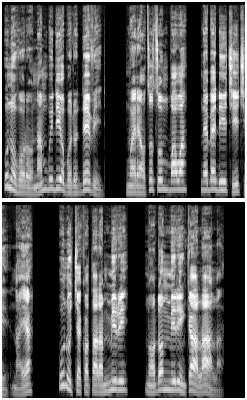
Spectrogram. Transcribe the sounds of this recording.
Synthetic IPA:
u˦nu˨ɦʊ˨ɾʊ˨na˨ŋ͡m̩˦ɡ͡bi˦dɪ˦o˨bo˨do˨de˦vḭ˨d | ŋʷe˨ɾe˨ɔ˨tʊ˦tʊ˦ŋ͡m̩˦ɡ͡ba˦wa˦ | ne˦be˦dɪ˦i˦t͡ʃi˨i˦t͡ʃḛ˨na̰˨ja˦ | u˦nu˨t͡ʃe˨kɔ˨ta˨ɾa˨m̩˦mi˦ɾi˦ | nɔ˨dɔ˦m̩˦mi˦ɾi˦ŋ̩˨ka˦a˨la˨˦a̰˨la̰˨

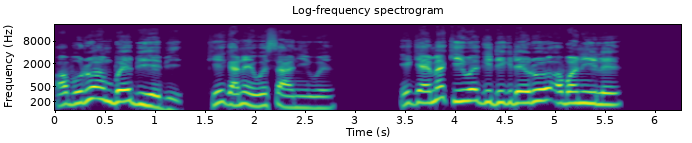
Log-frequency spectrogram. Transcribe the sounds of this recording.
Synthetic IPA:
ɔ˨bʊ˨ɾu˦o˦ŋ͡m̩˦ɡ͡be˦bi˨e˨bḭ˨ | kɪ˦ɡa˨ne˨we˦sa˦a˨ɲi˦we˦ | ɪ˦ɡe˨me˦ki˦we˦ɡi˨di˨ɡi˨de˨ɾu˦o˦ɔ˦ɡ͡bɔ˦niː˦le˦

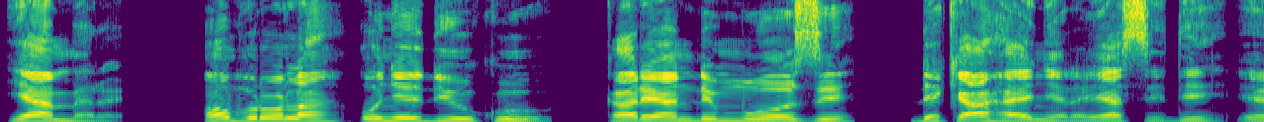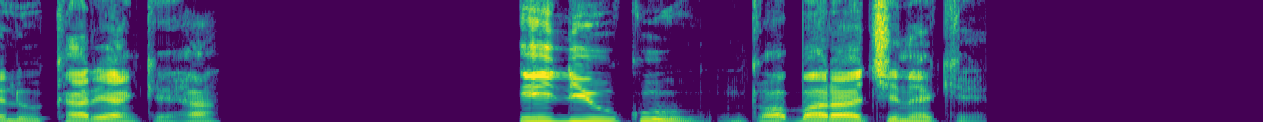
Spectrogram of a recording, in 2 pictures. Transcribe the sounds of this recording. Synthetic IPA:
ja˦˨mḛ˨ɾḛ˨ | ɔ˦bʊ˨ɾʊ˦la˦o˦ɲe˦di˨u˦kʷu˦˨ | ka˦ɾɪ˦a˦n̩˦dɪ˦m̩˦mu˦o˦zi˦ | dɪ˦ka˨a˦ɦa˨e˦ɲe˨ɾe˨ja˦sɪ̰˨dɪ˦e˦lu˦ka˦ɾɪ˦a˦ŋ̩˨ke˨ɦa˦ | i˦di˦u˦kʷu˦˨ŋ̩˨kɔ˦k͡pa˦ɾa˦a˨t͡ʃi˦ne˦kʰḛ˨

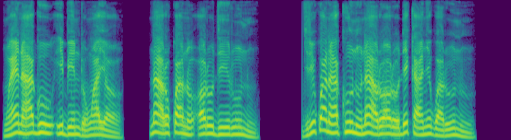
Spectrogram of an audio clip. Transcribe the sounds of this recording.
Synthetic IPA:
ŋʷe˨˦ɪ˦na˨a˦ɡʊ˦i˦bi˨n̩˦dʊ˨ŋʷa˦jɔː˦˨ | na˦a˨ɾʊ˦kʷa˦nʊ˨ʔɔ˦ɾʊ˦di˦i˦ɾu˦nṵ˨ | d͡ʒi˨ɾi˦kʷa˦na˨a˦ku˦nu˨na˦˨a˨ɾʊ˦ɔ˦ɾʊ˦dɪ˦ka˨a˨ɲɪ˦ɡʷa˨ɾu˦nṵ˨

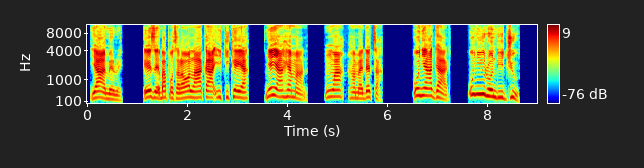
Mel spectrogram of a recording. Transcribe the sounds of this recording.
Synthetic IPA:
ja˦˨me˨ɾe˨ | e˦ze˨ɡ͡ba˦pʊ˨ta˨ɾa˨ɔ˦la˨a˦ka˦i˦ki˦ke˦ja˦ | ɲe˦ɲa˦ɦe˦ma˨n̩˨˦ | ŋʷa˦ɦa˨me˨de˦ta˨ | o˦ɲe˦a˦ɡa˨ɡ | o˦ɲe˦ɾo˦n̩˦di˨d͡ʒu˦˨

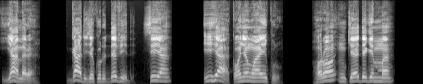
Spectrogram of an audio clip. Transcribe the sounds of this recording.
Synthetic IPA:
ja˦˨me˨ɾḛ˨ | ɡa˦˨dd͡ʒe˨kʷu˨ɾu˨de˦vi˨d | sɪ˦ja˦ | i˦ɦe˦a˨ko˦ɲe˦ŋʷa˦˨ɲɪ˦kʷṵ˨ɾṵ˨ | ɦɔ˨ɾɔ˦ŋ̩˨ke˦e˦dɪ˦ɡɪ˦m̩˦ma˦

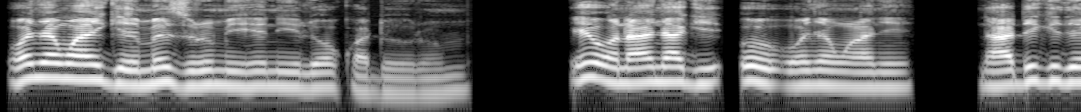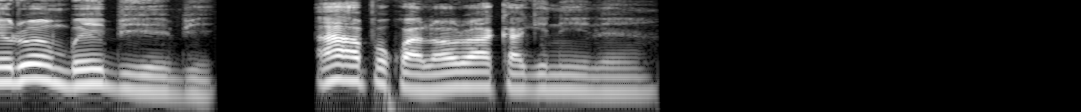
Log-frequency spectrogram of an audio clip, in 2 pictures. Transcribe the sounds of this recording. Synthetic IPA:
o˦ɲe˦ŋʷa˦ɲɪ˦ɡe˨me˦zu˨ɾu˦m̩˦i˦ɦe˦ni˦le˦ʊ˦kʷa˨do̰˨ɾṵ˨m̩˦ | ɪ˦ɦʊ˨na˨˦ɲa˦ɡɪ˦oː˦˨o˦ɲe˦ŋʷa˦ɲɪ˦ | na˨a˨dɪ˦ɡɪ˦de˦ɾo˦ŋ͡m̩˨ɡ͡be˦e˦bi˨e˨bḭ˨ | a˦ɦa˦pʊ˨kʷa˨lɔ˨˦ɾʊ˦a˦ka˦ɡɪ˦niː˦le˦

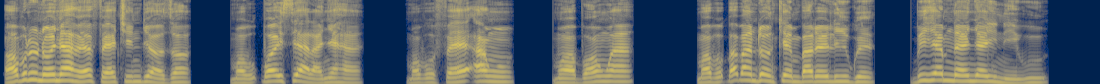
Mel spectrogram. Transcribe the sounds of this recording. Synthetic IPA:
ɔ˦bʊ˦ɾʊ˦no˦ɲe˦a˦ɦʊ˨e˦fe˨˦t͡ʃi˦n̩˦dɪ˦ɔ˨zɔ˦ | mɔ˨bʊ˨k͡pɔ˦i˦si˦a˨la˨ɲe˦ɦa˦ | mɔ˨bʊ˨feː˨˦a˦ŋʷʊ˦ | m˨ɔ˨bʊ˨ɔ˦ŋʷa˦ | mɔ˨bʊ˨k͡pa˦k͡pa˦n̩˦do˦ŋ̩˨ke˦m̩˦ba˦ɾe˦li˦ɡʷe˦ | bi˦ɦe˦m̩˦ne˨˦ɲe˦ɣi˦ni˨wu˦

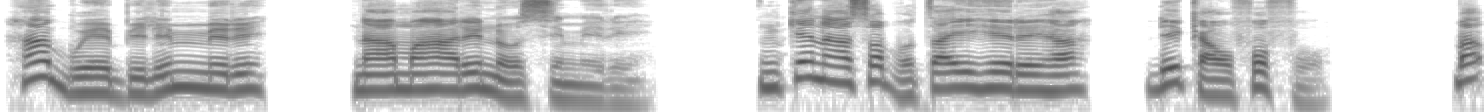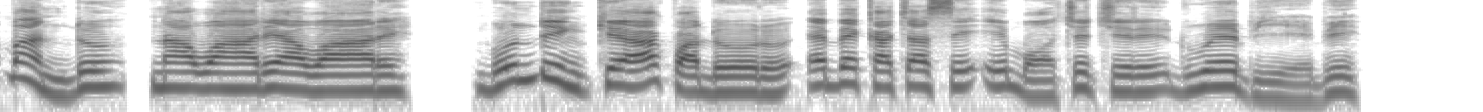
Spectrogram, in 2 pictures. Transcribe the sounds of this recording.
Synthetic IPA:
ha˦bʊ˨e˨bi˨li˨m̩˦mi˦ɾi˦ | na˨a˨ma˦ɦa˦ɾɪ˦no˨si˨mḭ˨ɾḭ˨ | ŋ̩˨ke˦na˨a˨sɔ˦p̬ʊ˨ta˦i˦ɦe˦ɾe˦ɦa˦ | dɪ˦ka˨ʊ˨fʊ˦fʊ̰˨ | k͡pa˦k͡pa˦n̩˨do˦na˨˦wa˦a˦ɾɪ˦a˦wa˦a˦ɾɪ˦ | bʊ˨n̩˦dɪ˦ŋ̩˨ke˦a˦kʷa˨do˨ɾo˨e˦be˦ka˦t͡ʃa˦sɪ˦ʔɪ˦ɡ͡bɔ˨t͡ʃɪ˦t͡ʃɪ˨ɾɪ˦ɾu˦e˦bi˨ḛ˨bi˦

